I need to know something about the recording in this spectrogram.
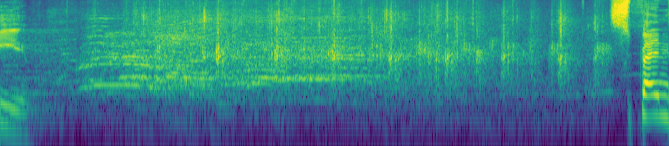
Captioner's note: participants applauding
